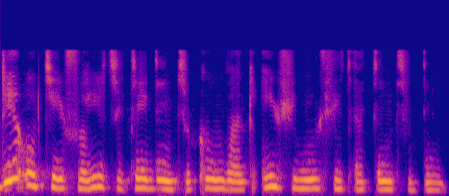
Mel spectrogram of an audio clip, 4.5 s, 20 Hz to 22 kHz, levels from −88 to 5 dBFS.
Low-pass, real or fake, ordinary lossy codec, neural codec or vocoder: none; fake; none; codec, 16 kHz, 1 kbps, FreqCodec, smaller model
